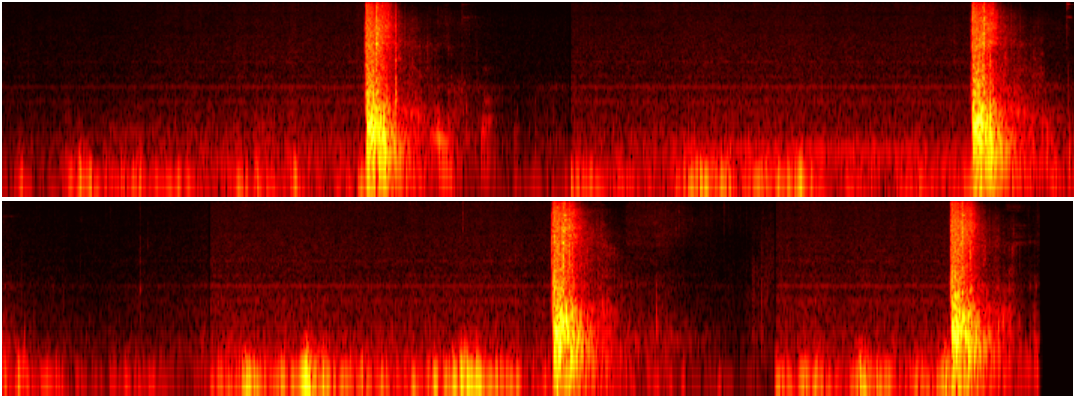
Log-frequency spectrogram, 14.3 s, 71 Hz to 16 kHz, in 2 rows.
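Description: Four sharp AR-10 rifle shots strike a ballistic plate, spaced a few seconds apart, each a sudden loud crack with a short decay, separated by low rumbling handling noise.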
